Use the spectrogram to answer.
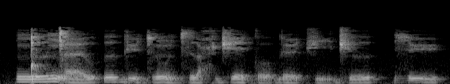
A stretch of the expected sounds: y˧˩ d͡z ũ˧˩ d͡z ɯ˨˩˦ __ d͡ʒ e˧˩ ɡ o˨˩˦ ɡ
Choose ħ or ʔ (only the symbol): ħ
